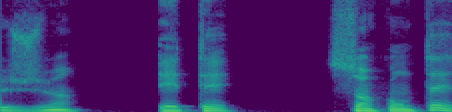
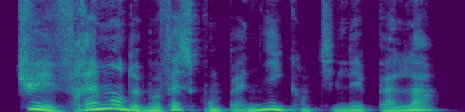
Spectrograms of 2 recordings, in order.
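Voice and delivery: high, lilting reproach; singsong voice; 7 semitones higher, faster than usual. A narrator's reading. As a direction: chide in a high singsong girlish voice. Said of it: "de sa voix chantante". (reproche chantant, voix aiguë)

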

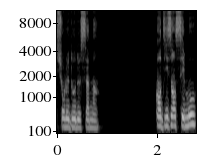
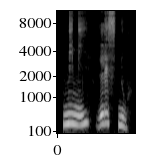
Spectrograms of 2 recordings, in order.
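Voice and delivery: curt; 2 semitones higher, 4 dB louder, slower than usual. Acted. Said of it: "demanda sèchement Régulus".

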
